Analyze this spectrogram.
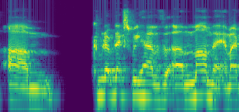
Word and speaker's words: Mamei: Coming up next, we have Mamei. Am I pronouncing that right? Yes, that is correct. Excellent, Mamei.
